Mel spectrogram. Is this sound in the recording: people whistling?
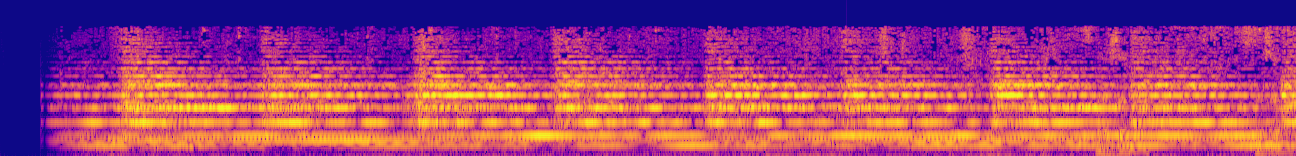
no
